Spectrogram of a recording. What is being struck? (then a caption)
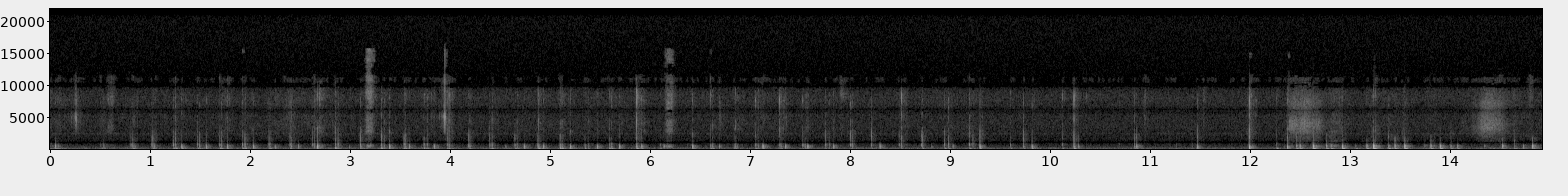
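Glass candle jar with cork lid. Fingertips tap and scratch the cork lid of a small amber glass candle jar full of wax, making a quiet, rapid run of soft, dull, low taps with a faint scratchy texture. The taps fall at an uneven pace and grow somewhat louder near the end.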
